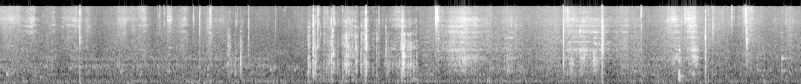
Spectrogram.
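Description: Hands mixing flour, water and oil into pizza dough in a metal camping pot: irregular scraping, squishing and rustling with clicks against the pot, busier in the second half, along with rustle of jacket sleeves.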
